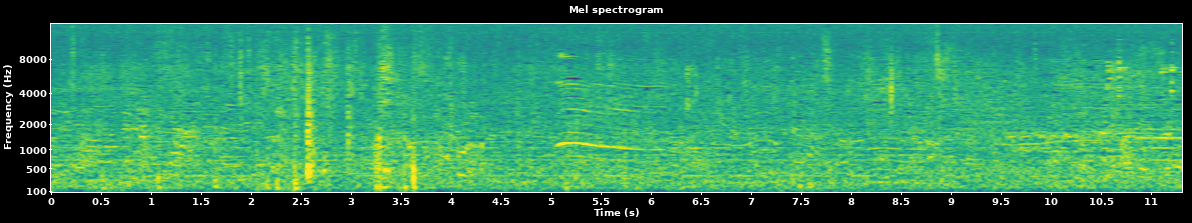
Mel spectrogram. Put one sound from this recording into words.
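A crowd murmurs in the stands of a large open arena.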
